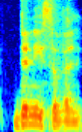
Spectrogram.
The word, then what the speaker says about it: Denisovan: Wait, but we do have Denisovan. How do you pronounce that? Denisovan, yes.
